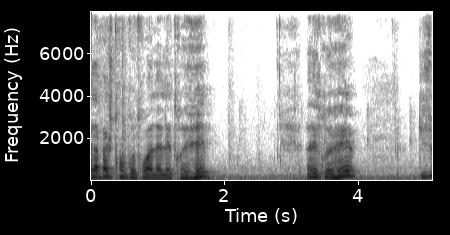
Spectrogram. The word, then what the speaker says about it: He: Le H qui se prononce He, c'est une réalité même dans la langue anglaise et ça correspond exactement au He hébreu.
